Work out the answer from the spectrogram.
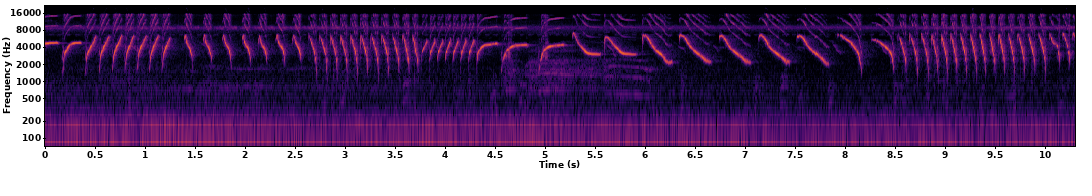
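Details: Canary song used as a lure to coax a stalled, quiet canary into singing more often: rapid series of steeply falling high whistled notes, repeated many times per second, broken by a brief buzzy rattle midway, then resuming quick sweeps.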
